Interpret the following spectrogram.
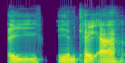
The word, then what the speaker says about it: Anki: out there like uh a n k I always call it Anki he'll not show how you pronounce it but it's a-n-k-i well you can make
